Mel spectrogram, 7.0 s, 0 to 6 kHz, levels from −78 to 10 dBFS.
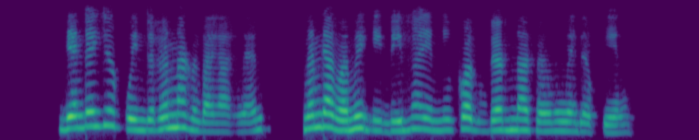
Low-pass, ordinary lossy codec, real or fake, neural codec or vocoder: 5.4 kHz; MP3, 48 kbps; fake; codec, 16 kHz, 0.5 kbps, X-Codec, HuBERT features, trained on general audio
